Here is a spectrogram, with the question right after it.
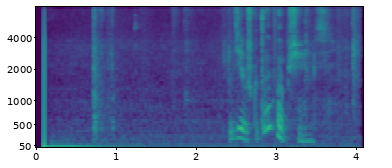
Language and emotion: Russian, neutral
